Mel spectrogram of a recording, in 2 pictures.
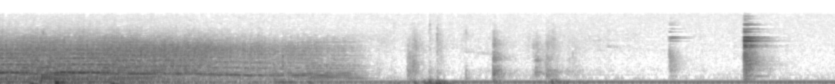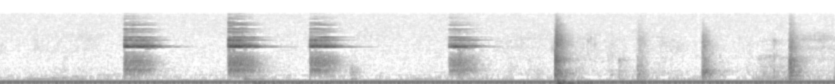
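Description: A brief rushing, scraping noise gives way to scattered sharp knocks and a run of bright, ringing clinks as glasses tap together, over a steady low hum with no talking.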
